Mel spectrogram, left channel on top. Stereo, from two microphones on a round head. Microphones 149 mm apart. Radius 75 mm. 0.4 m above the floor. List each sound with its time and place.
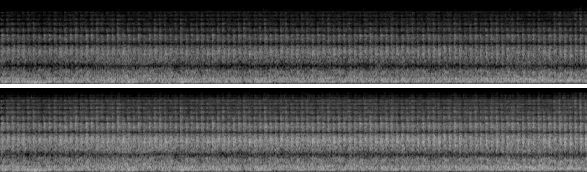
0.0 s an engine running: 40° right (ahead or behind)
